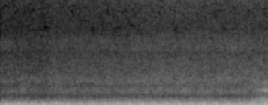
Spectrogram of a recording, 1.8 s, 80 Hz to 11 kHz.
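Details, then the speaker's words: 1978 Ford Courier in cold weather, rebuilt carburetor: quick catch, then a steady even low rumble with no misses or knocks, normal start and idle; alternator checked at about 14.1 volts. "okay I forgot this thing starts right quick I always forget that I did this carburetor pretty good"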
